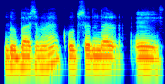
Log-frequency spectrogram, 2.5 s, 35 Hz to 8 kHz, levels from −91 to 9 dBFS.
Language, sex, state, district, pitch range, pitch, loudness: Bengali, male, West Bengal, Jhargram, 105-110 Hz, 110 Hz, -17 LUFS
